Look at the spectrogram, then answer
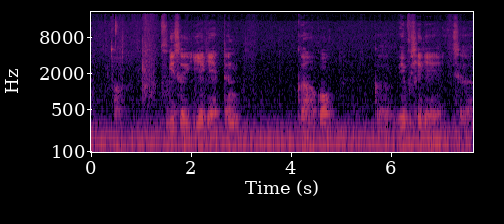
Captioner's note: speaking korean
